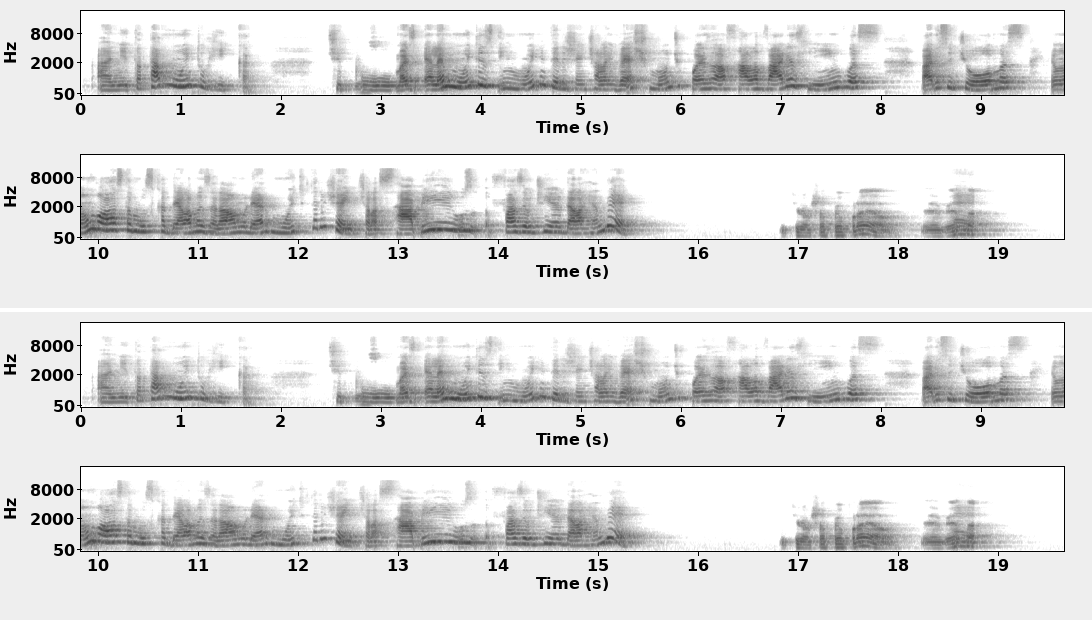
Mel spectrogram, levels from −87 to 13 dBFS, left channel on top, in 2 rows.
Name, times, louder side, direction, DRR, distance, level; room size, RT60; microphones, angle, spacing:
voice 1, 0.2-1.7 2.5-7.9 8.4-9.4 9.7-15.4 18.5-18.8, left 3 dB, 25° left, 0.8 m, -25 dB
voice 2, 16.8-18.0 18.2-18.8, right 2 dB, 15° right, 0.4 m, -31 dB
20.5 x 7.1 x 4.9 m
head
